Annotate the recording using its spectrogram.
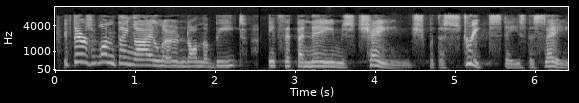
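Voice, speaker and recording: Using a cartoonish character voice, a woman speaks at a fairly slow pace with fairly high pitch, very wide pitch swings and hardly any pauses. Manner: blunt, gruff, sarcastic.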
